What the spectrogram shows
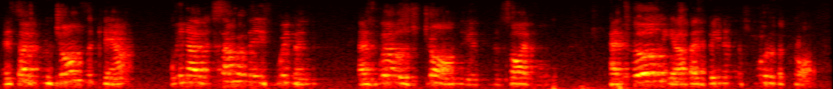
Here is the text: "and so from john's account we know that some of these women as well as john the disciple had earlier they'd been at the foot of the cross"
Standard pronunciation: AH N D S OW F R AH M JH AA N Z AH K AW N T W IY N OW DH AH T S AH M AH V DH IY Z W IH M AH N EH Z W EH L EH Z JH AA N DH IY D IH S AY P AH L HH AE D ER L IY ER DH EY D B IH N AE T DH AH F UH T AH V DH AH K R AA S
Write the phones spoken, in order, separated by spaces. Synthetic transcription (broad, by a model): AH N S OW F R AH M JH AA N Z AH K AW N T W IY N OW DH AH T S AH M AH V DH IY Z W IH M AH N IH Z W EH L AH Z JH AA N DH IY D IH S AY P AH L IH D ER L IY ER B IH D B IH N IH T DH AH F UH T AH V DH AH K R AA S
